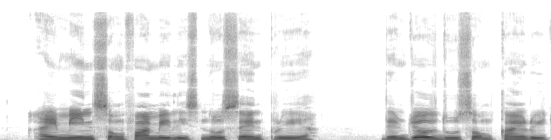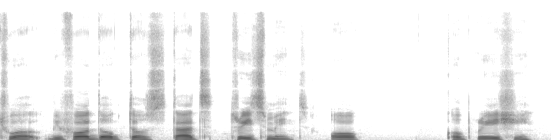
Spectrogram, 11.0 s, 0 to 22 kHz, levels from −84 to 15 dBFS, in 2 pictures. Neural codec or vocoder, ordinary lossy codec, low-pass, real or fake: none; none; none; real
